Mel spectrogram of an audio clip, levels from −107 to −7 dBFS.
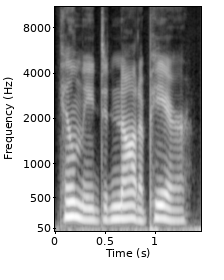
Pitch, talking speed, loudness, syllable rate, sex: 180 Hz, 165 wpm, -15 LUFS, 4.4 syllables/s, female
